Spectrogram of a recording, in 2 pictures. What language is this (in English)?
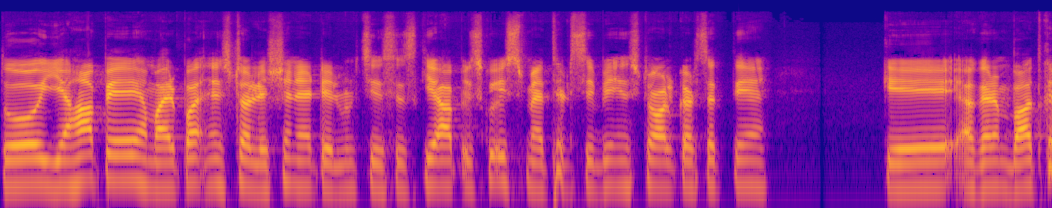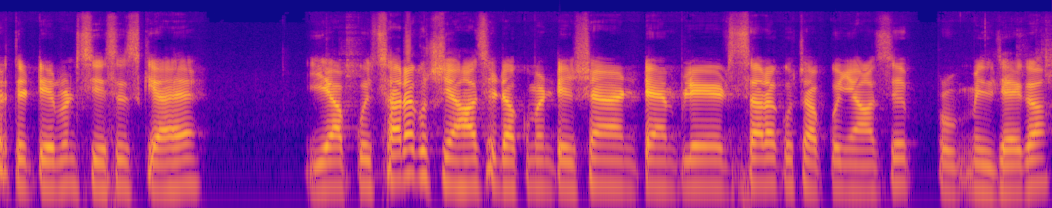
Hindi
